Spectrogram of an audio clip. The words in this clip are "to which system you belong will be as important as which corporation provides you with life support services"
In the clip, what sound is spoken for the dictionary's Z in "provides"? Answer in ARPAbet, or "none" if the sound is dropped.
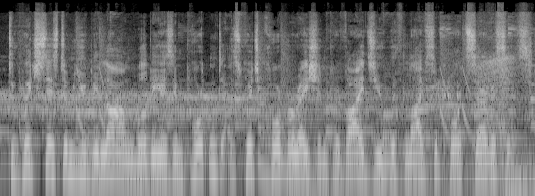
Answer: Z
